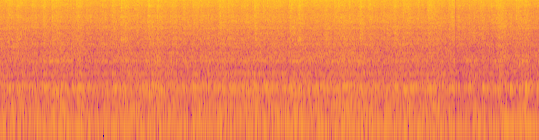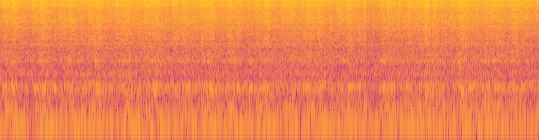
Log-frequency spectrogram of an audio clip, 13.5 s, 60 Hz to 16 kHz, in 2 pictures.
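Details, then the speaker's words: Naturally aspirated LS V8 in a Camaro, first start after fitting a 750 carburetor in place of an oversized Dominator: deep lumpy idle holding steady without stumbles or misfires; healthy. "But this is probably the rowdiest sound of LS I think I've ever heard."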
